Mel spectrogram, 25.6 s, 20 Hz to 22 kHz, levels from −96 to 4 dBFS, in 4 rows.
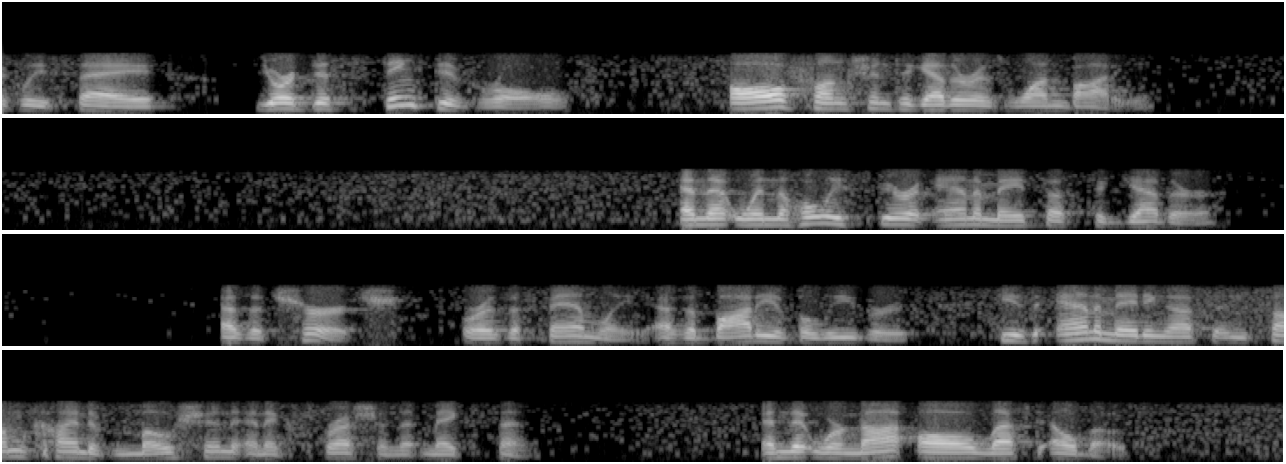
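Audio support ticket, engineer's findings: Whole clip: background pulled down and broken into twinkling, warbling specks, with quiet parts of the speech dropping out with it. Overdone noise removal; bands near the noise estimate are cut far down or off.

Whole clip: speech confined to roughly 200 Hz to 3.4 kHz, nothing above 3.8 kHz, with scratchy s sounds and granular hiss under the speech. Bluetooth CVSD headset codec, which fits a 64 kbit/s link. Loud high content outruns the adaptive one-bit step and distorts.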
